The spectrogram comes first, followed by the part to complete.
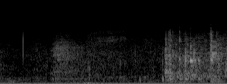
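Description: Handling noise: a faint click just after the start, then from about one and a half seconds in, a louder spell of rustling and small knocks as gloved hands move and the phone is swung about.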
